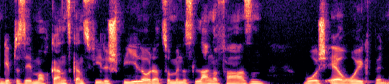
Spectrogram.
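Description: A man speaks at a medium pitch in a dark, mellow tone with fairly even intonation. The recording is very clean with a silent background. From Rhineland, Germany. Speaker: football head coach. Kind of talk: interview.

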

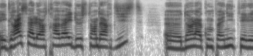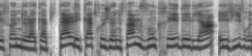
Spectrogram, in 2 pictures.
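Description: A plain, everyday voice talks at a fairly slow pace in a very clean recording with a silent background and a dry, close sound with no echo. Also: woman. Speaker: radio columnist. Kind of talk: casual chat. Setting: studio.

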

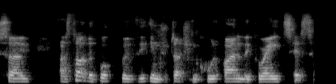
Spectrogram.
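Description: In a British accent, a man speaks at a medium pitch and a very fast pace, the sound dry and close with no echo. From Britain. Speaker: professor and author. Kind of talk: interview.

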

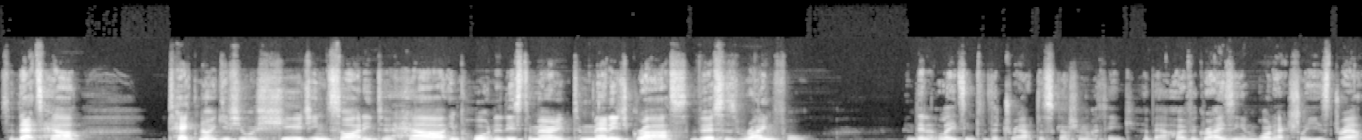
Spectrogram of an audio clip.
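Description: A man with a fairly low pitch talks at a moderate pace with ordinary pitch variation. His loudness swings widely on a very clean recording with a silent background. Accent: Australian. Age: 40s. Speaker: farmer and fisherman. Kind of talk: casual interview chat.

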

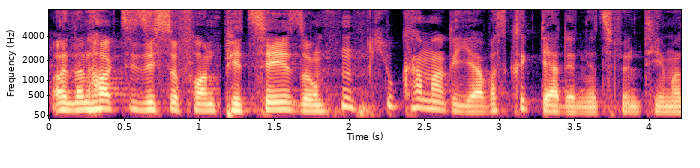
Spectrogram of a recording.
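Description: On a very clean recording with a silent background, a man speaks in an unremarkable speaking voice, fairly high in pitch, with ordinary pitch variation. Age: 20s. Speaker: stand-up comedian. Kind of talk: stand-up. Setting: stage with audience.

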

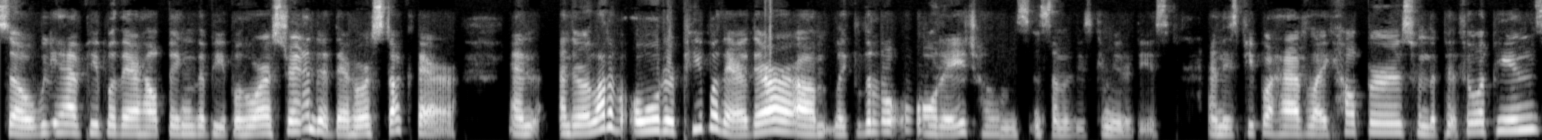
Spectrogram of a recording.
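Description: Speaking at a very fast pace, a woman with an American accent keeps a medium pitch with ordinary variation. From US, Delaware. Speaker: rescue organization spokesperson. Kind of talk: interview.

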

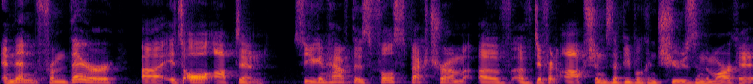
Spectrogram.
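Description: Over a silent background on a very clean recording, a man speaks at a moderate pace with a bright, sharp tone, a fairly high pitch and ordinary pitch variation. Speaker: podcast host. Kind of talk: podcast interview. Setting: in person studio.

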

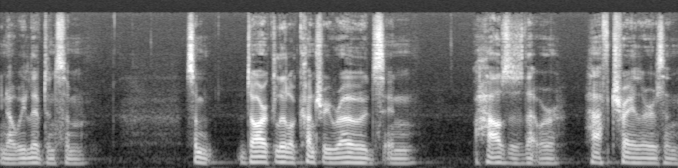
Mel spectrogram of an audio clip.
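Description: In a very clean recording with a silent background, a man with a very deep, low pitch speaks fairly slowly in a monotone, flat delivery. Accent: Texan. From Texas, San Antonio. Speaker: novelist. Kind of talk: interview.

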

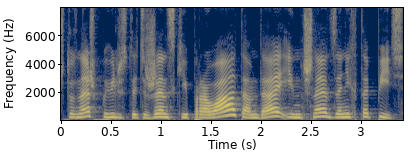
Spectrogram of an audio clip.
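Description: Her voice high in pitch, a woman speaks with ordinary pitch variation. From Russia, Moscow region. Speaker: teacher. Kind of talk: casual chat.

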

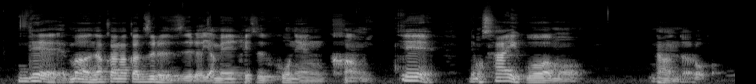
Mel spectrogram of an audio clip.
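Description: Noticeable background noise sits behind a man speaking at a fairly slow pace. His medium-pitched voice makes very wide pitch swings. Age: 30s. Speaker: software engineer. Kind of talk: casual chat.

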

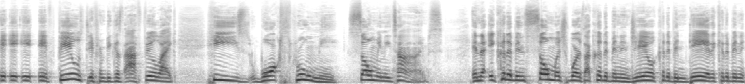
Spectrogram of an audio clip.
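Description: A man with a high pitch talks at a fairly quick pace with ordinary pitch variation. The recording is very clean, with a silent background. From Detroit, Michigan. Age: 20s. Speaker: podcast host. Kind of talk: casual chat. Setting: studio.

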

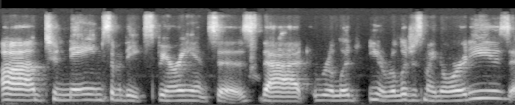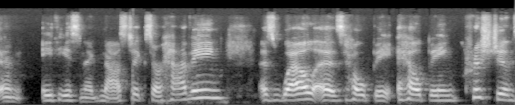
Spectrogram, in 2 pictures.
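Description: A woman with an American accent in a plain, everyday voice, medium-pitched, with lively intonation and a fairly slow pace, over a very clean recording with a silent background. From US South, Atlanta, Georgia. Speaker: professor. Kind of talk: interview.

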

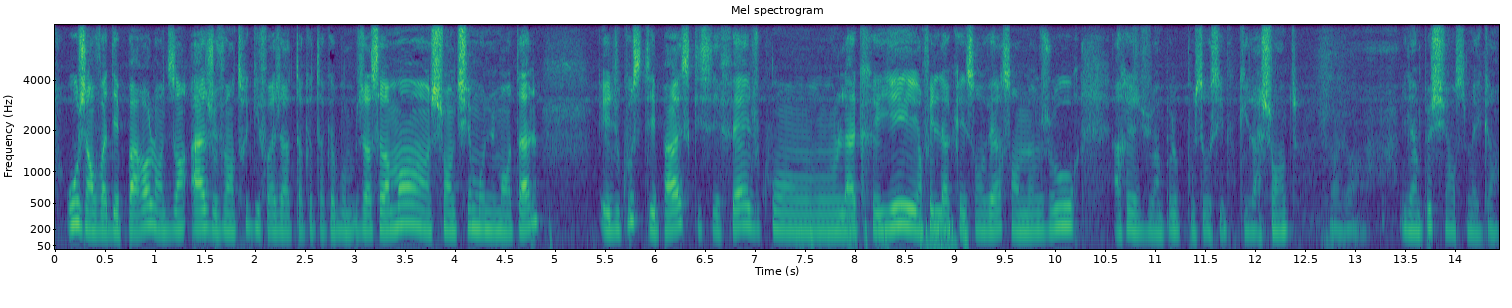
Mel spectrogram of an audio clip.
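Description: Here is a woman with an unremarkable speaking voice and a medium pitch. She talks at a fairly quick pace with fairly even intonation. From Paris region (Val-de-Marne). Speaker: rapper. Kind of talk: casual interview chat.

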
